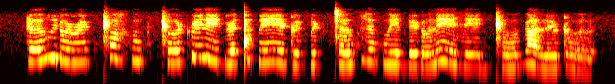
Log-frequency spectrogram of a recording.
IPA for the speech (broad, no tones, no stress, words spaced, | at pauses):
ʈəːviɽʊː ɭøpǁɔzxʊːxʷ ǁʊːʈ ɽøleːɡ ɭəǃəp eːʈø pɪʈ ǀəːxʷzəːxʷeːɡɽɪː ɽʊleːzeːɡ ǁʊːɡa løʈʊːl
